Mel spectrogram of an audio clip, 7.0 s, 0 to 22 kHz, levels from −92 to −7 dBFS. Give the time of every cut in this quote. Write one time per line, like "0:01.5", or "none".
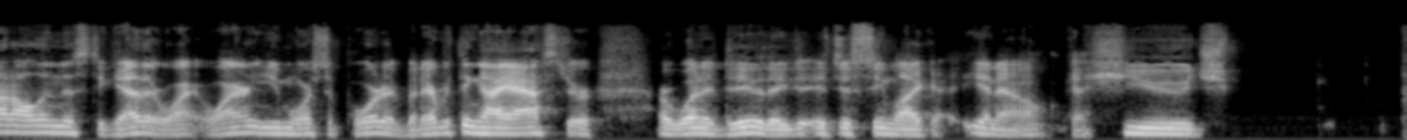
0:05.3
